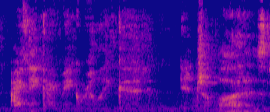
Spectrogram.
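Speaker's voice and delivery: soft, hushed, confiding whisper. Talking to listeners, then apologizing for it: whispering. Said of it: "Sorry, I'm whispering".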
